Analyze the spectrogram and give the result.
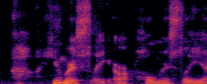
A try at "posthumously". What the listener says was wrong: Posthumously. The H is silent.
